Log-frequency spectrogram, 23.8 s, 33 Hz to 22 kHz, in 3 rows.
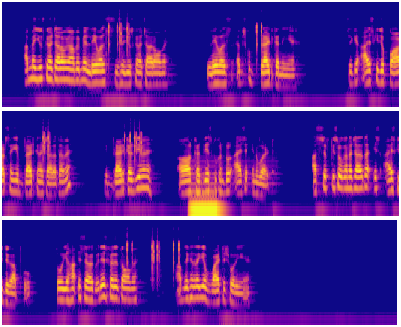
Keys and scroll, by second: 12.7 ctrl+i, 14.5 ctrl+=, 17.5 [, 19.2 [.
